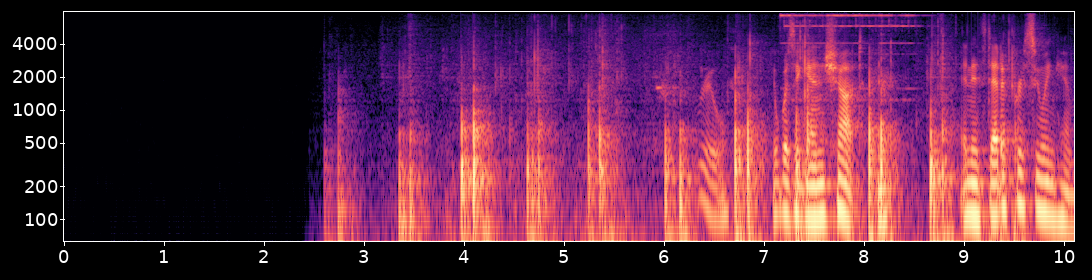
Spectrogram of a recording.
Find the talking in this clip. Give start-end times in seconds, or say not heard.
6.3-10.0.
